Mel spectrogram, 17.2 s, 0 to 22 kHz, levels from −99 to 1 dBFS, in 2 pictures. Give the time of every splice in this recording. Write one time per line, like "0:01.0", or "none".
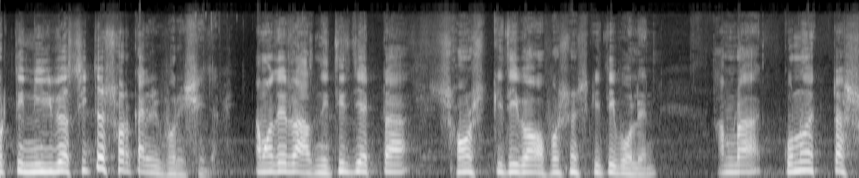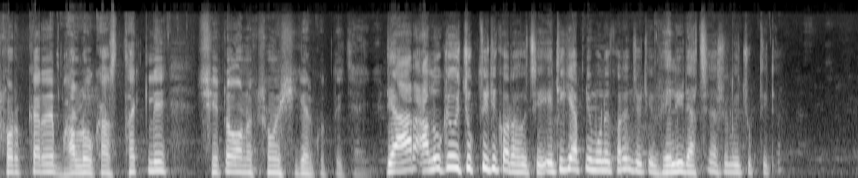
0:02.6
0:12.4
